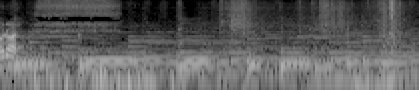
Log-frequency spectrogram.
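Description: Background acoustic guitar music, with two bursts of hissing from apple snails sizzling on a wire grill over a wood fire, and a few faint crackles.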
